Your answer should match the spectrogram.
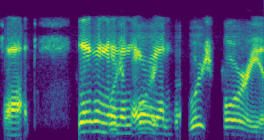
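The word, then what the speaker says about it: Bhojpuri: Bushpori is how they pronounce it. Bushpori. Bushpori. Thank you. There you got it.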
